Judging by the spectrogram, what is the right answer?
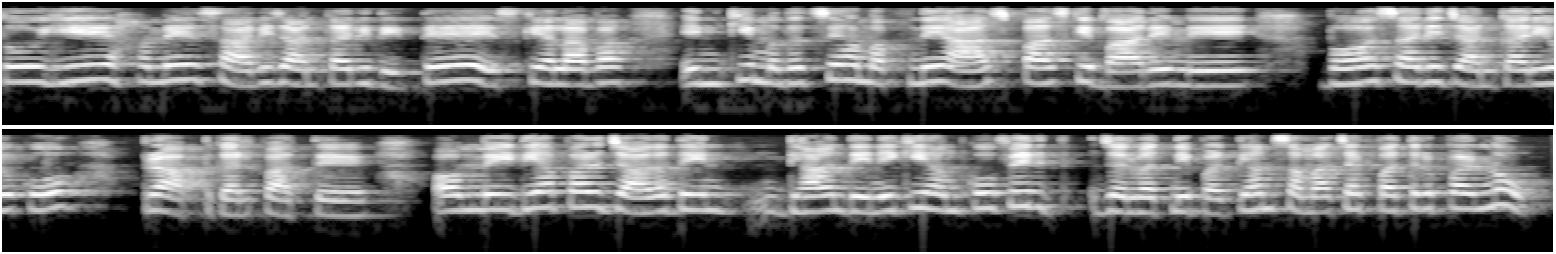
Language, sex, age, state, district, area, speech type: Hindi, female, 18-30, Madhya Pradesh, Betul, urban, spontaneous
